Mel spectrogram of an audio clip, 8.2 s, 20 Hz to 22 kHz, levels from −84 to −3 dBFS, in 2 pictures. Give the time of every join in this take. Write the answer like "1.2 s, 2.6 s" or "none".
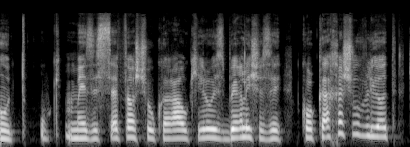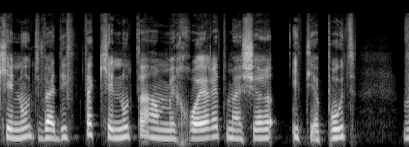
2.9 s, 4.0 s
